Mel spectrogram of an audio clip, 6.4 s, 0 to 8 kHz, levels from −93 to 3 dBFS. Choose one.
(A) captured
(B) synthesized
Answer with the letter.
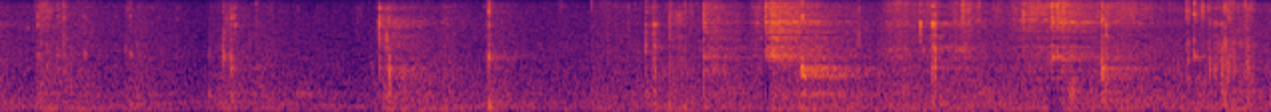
B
